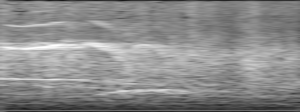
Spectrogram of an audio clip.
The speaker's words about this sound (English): Come on, put your hands together for the Lord Jesus. Come on, this is wonderful.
